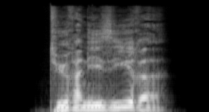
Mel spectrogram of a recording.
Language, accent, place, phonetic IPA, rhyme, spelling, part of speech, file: German, Germany, Berlin, [tyʁaniˈziːʁə], -iːʁə, tyrannisiere, verb, De-tyrannisiere.ogg
- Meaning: inflection of tyrannisieren: 1. first-person singular present 2. singular imperative 3. first/third-person singular subjunctive I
